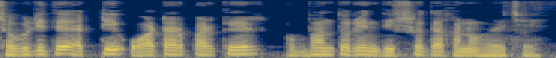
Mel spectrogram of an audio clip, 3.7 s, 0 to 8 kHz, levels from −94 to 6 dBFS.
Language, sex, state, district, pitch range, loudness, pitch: Bengali, male, West Bengal, Cooch Behar, 115-140 Hz, -15 LUFS, 130 Hz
